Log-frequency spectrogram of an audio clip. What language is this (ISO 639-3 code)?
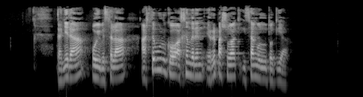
eus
